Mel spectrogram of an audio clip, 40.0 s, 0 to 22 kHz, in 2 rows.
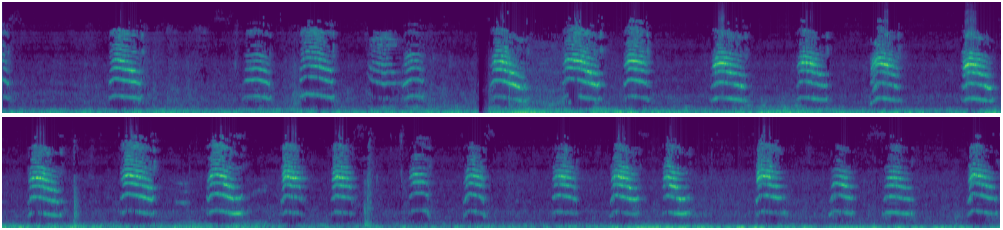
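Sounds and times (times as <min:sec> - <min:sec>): low steady hum: 0:00.0 - 0:39.9
cat meowing: 0:02.1 - 0:03.0, 0:04.7 - 0:08.6, 0:09.7 - 0:10.6, 0:11.2 - 0:13.1, 0:14.2 - 0:15.0, 0:15.8 - 0:16.6, 0:17.3 - 0:18.1, 0:19.2 - 0:21.3, 0:22.3 - 0:27.2, 0:28.1 - 0:29.8, 0:31.0 - 0:33.8, 0:35.0 - 0:35.8, 0:36.5 - 0:38.3, 0:39.2 - 0:39.9.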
